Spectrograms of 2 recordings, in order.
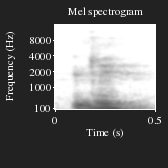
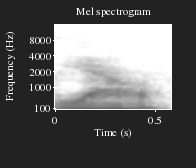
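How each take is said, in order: First: The word sounds like 'loo' with one vowel. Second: The word sounds like 'lee-ow' with two vowels. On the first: The speaker calls it right. "It was just pronounced Lou" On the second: The speaker calls it wrong. "I used to call it Liao"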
